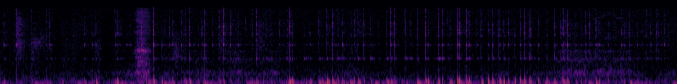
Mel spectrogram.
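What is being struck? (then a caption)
Painted wooden rainstick. A long, hollow, painted wooden rainstick is held in the hands while fingers tap and scratch along it, with some tilting. The result is a dense run of soft, dull low thumps over a faint scratchy hiss, with steady, thin ringing tones in the mid and high range.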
